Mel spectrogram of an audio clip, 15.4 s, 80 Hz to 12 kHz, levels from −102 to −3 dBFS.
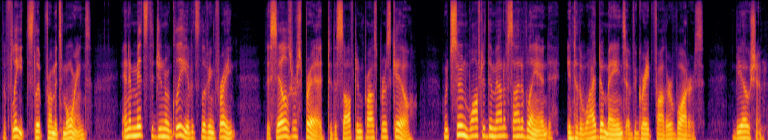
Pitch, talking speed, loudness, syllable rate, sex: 140 Hz, 180 wpm, -17 LUFS, 4.8 syllables/s, male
